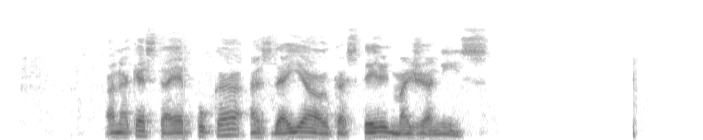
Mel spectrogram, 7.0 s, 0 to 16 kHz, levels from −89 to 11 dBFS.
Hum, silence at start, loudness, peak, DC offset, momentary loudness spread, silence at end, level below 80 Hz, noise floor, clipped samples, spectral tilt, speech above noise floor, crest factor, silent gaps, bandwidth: none; 1.05 s; -35 LUFS; -18 dBFS; under 0.1%; 10 LU; 2.2 s; -72 dBFS; under -90 dBFS; under 0.1%; -5.5 dB/octave; over 56 dB; 20 dB; none; 7.4 kHz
